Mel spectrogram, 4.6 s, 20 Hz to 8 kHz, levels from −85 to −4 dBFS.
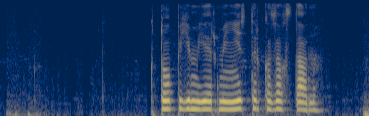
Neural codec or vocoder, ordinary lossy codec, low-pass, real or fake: none; none; 7.2 kHz; real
